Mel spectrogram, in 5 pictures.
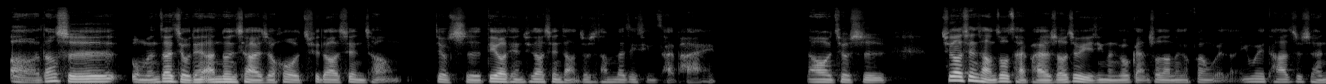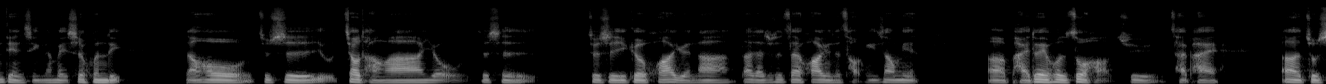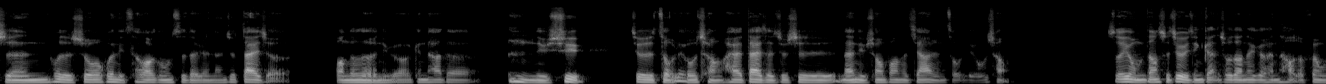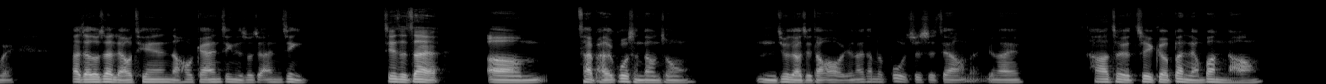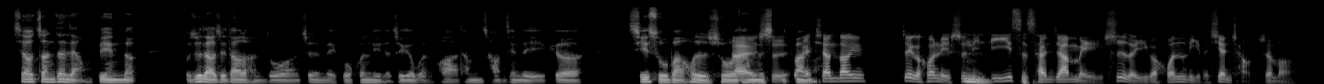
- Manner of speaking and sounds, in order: throat clearing
- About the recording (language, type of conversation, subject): Chinese, podcast, 你有难忘的婚礼或订婚故事吗？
